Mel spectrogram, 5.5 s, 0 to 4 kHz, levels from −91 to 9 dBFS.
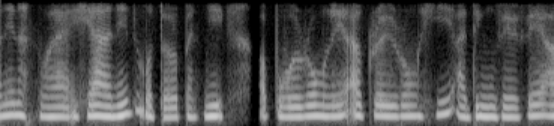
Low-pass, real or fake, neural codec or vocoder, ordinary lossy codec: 3.6 kHz; fake; codec, 16 kHz, 0.7 kbps, FocalCodec; none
